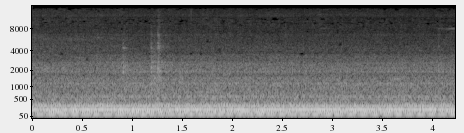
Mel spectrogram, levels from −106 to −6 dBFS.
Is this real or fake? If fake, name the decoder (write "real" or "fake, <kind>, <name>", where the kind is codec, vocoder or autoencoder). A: real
